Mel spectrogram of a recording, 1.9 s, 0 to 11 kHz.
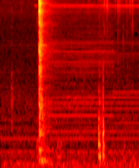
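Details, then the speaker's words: Faint steady buzz from a 24 V contactor in the rear of a home-built electric car after a loud clack as the key switch turns on, with a double click later; owner plans trying a 28 V contactor. "and if you can hear that buzzing noise that's my contactor in the back of the car back here buzzing away I thought I'd let you hear this good that's my 24 volt contactor"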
